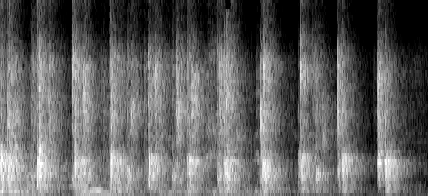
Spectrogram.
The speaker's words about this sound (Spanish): Por favor, un aplauso, regálele, por favor.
